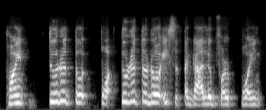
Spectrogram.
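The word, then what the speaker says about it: turo-turo: And that's called the, sorry, I'm going to mispronounce. Turo, turo.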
